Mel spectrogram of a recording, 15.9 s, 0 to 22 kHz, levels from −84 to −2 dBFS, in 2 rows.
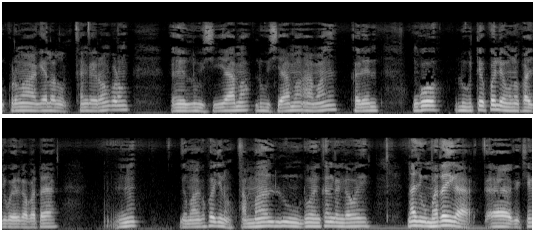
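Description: All the way through, the speech has a hissy, grainy top end with nothing above about 10.5 kHz, and edges of consonants sound smeared. That's likely heavy Vorbis compression, roughly what you'd expect at around 30 kbps, with treble detail swapped for noise.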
